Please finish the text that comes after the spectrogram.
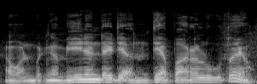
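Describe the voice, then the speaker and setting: An actor playing an easygoing, devoted husband and market vendor in a radio drama, with an Ilocano accent. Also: male voice, fairly low pitch, fairly even intonation, fast talker, a little mellow, natural voice. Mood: teasing.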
